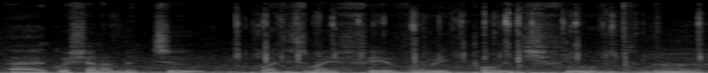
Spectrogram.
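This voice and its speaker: A young man from Rwanda hosting a casual Q and A vlog outdoors in a city, chatty and relaxed. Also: medium pitch, moderate pace. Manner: relaxed, chatty, loose and upbeat. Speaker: YouTube channel host. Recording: outdoor city noise and traffic. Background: street and traffic noise.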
